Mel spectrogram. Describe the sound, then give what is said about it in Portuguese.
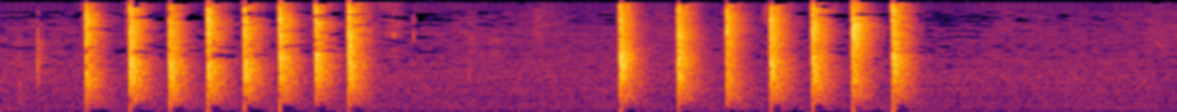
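Two rapid bursts of sharp, loud knocking on the door of an old mansion by carriers come to take away the sick, each about eight evenly spaced raps, separated by a short pause, with no voices. “Todos os dias Antero atendia aos carregadores de enfermos que batiam à porta da velha mansão, atraídos pelo sinal vermelho.”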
